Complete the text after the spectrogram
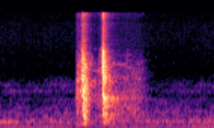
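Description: A door creaks open slowly.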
